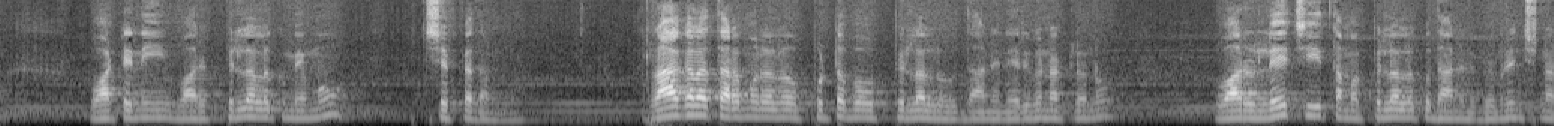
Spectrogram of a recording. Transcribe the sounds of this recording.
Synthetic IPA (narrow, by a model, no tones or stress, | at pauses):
ʋaːʈiniʋaːɾipilːɐlɐkume̞ːmu | t͡ʃepːɛd̪ɐmlu | ɾaːɡɐlɐt̪ɐɾɐmulɐlo̞ːpuʈːɐbɐwpilːɐlud̪aːnineɾuɡunːɐʈlunu | ʋaːɾule̞ːt͡ʃit̪ɐmɐpilːɐlɐkud̪aːniniʋiʋɐɾiɲt͡ʃinɐ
